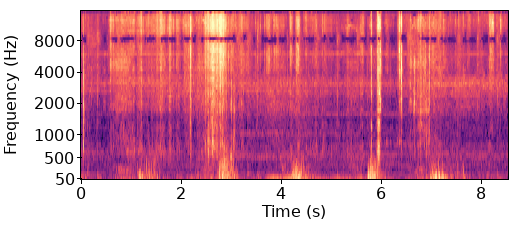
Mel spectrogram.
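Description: A knife blade scratches lightly across thin wood.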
